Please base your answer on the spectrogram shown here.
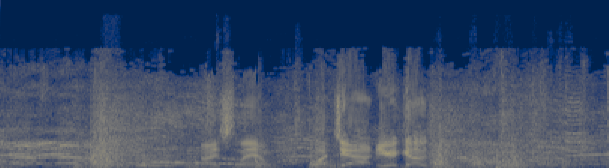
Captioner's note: crowd cheering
